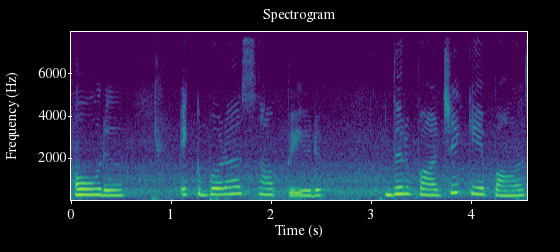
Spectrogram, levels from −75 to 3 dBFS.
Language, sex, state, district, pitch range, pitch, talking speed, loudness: Hindi, female, Punjab, Kapurthala, 250-315 Hz, 280 Hz, 120 wpm, -16 LUFS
